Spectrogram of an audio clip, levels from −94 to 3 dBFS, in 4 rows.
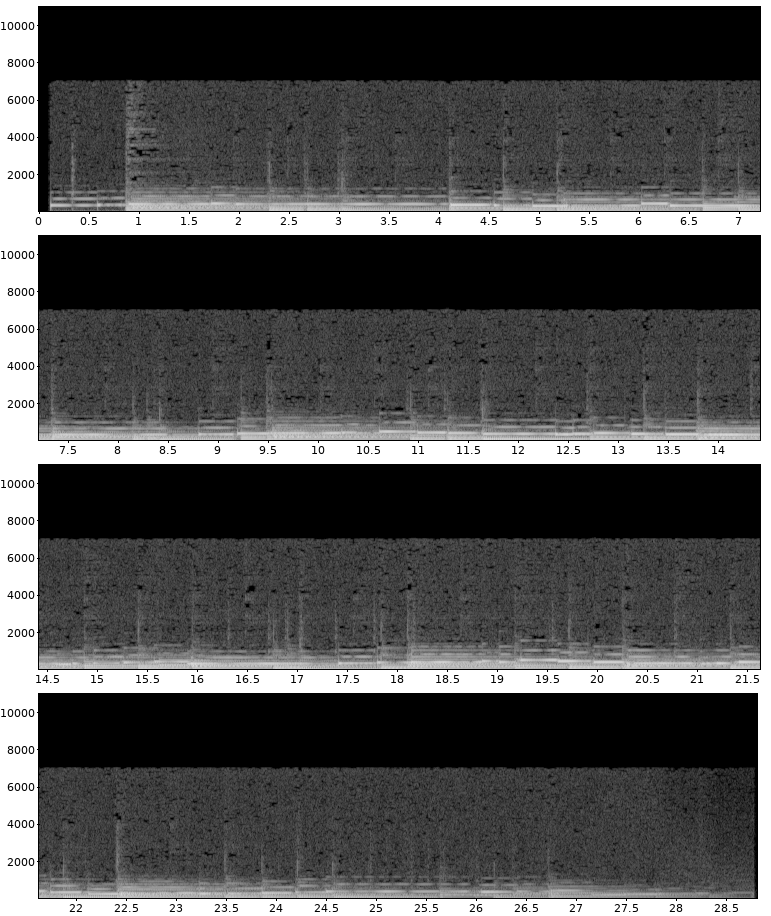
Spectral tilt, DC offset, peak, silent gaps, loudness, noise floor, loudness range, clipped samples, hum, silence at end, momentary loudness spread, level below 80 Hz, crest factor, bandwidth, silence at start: -10 dB/octave; 0.4%; -4 dBFS; none; -21 LUFS; -46 dBFS; 7 LU; under 0.1%; none; 0.4 s; 11 LU; -28 dBFS; 16 dB; 7.4 kHz; 0.1 s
